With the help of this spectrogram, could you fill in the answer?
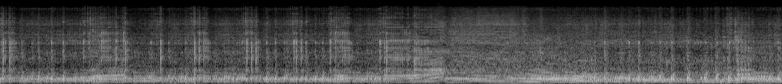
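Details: Two-stroke with Polini 177 cylinder, Malossi X360 reed manifold with original Malossi reeds, PHBH 30 carb, fuel pump, Megadella V5 exhaust, no air filter, first start: harsh raspy intake bark rising and falling with throttle; reeds surprisingly very loud.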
